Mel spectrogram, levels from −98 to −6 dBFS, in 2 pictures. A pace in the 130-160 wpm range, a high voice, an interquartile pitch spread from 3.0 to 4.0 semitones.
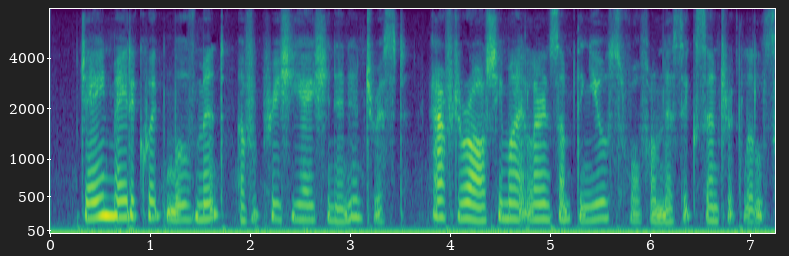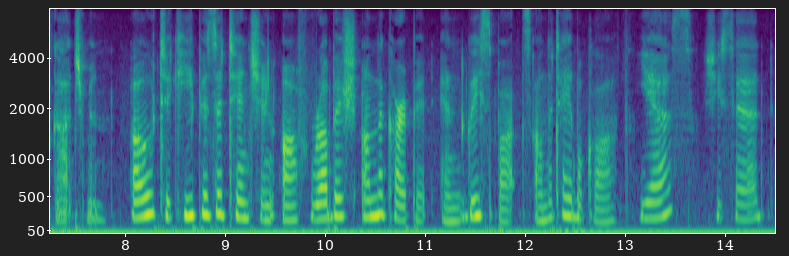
No: average, 170 wpm; high, 215 Hz; average, 3.7 semitones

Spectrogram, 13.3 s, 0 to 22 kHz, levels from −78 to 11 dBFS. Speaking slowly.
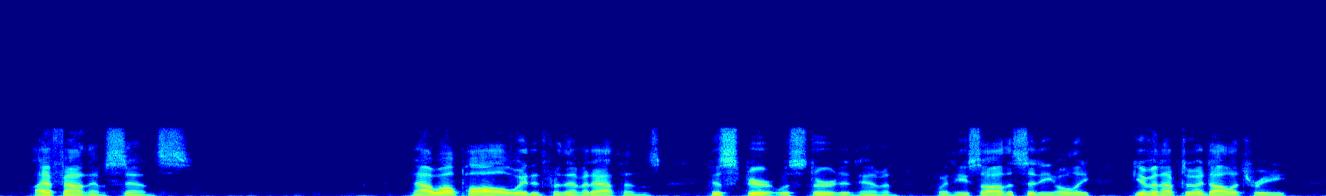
Yes: slow, 130 wpm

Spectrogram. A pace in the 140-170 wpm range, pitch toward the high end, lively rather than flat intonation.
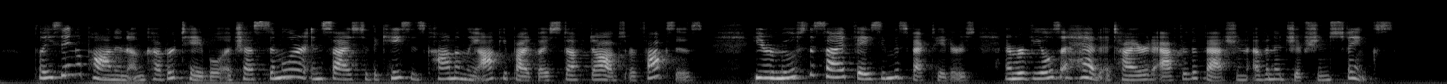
Yes: average, 165 wpm; very high, 255 Hz; wide, 5.7 semitones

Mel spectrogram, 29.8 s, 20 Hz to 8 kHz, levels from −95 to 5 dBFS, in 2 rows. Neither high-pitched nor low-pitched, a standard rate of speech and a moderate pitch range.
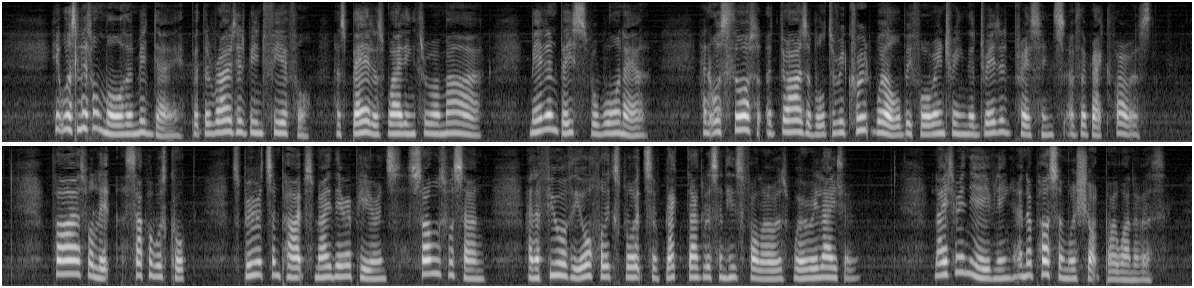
No: high, 215 Hz; average, 170 wpm; average, 3.4 semitones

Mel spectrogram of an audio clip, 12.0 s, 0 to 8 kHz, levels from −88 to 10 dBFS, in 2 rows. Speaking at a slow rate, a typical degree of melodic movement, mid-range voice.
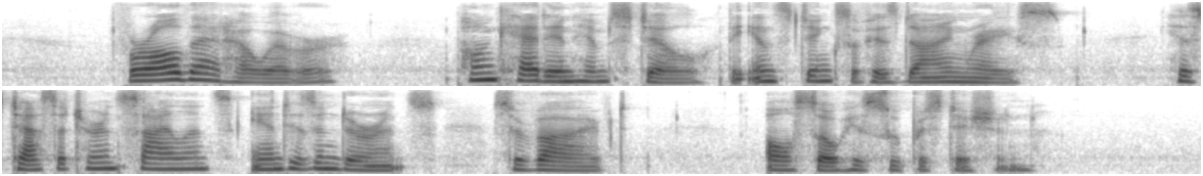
Yes: slow, 125 wpm; average, 4.3 semitones; medium, 180 Hz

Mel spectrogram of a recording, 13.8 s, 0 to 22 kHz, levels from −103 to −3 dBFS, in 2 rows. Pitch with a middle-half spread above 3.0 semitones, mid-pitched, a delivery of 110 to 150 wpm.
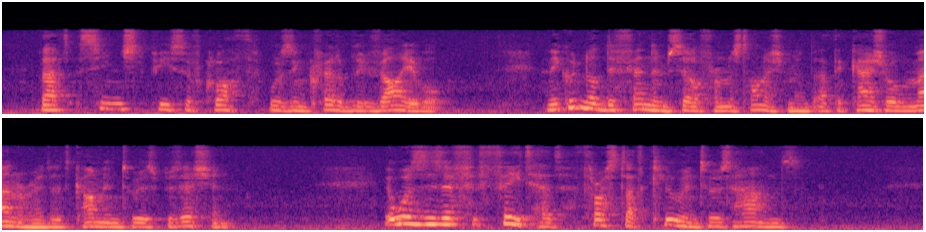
No: average, 4.6 semitones; medium, 150 Hz; average, 165 wpm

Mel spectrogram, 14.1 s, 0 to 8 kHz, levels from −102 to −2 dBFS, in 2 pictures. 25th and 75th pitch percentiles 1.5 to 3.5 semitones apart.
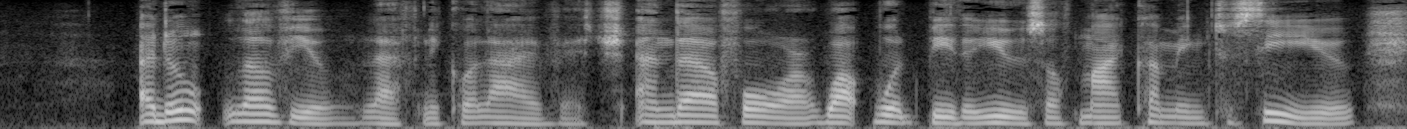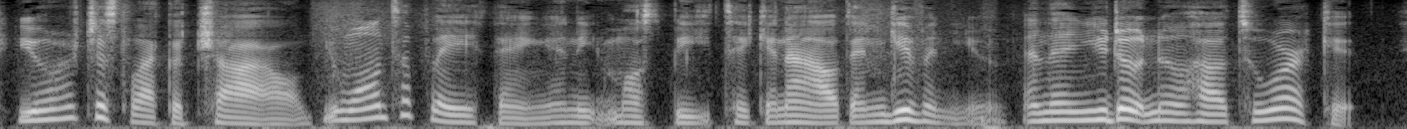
No: average, 5.1 semitones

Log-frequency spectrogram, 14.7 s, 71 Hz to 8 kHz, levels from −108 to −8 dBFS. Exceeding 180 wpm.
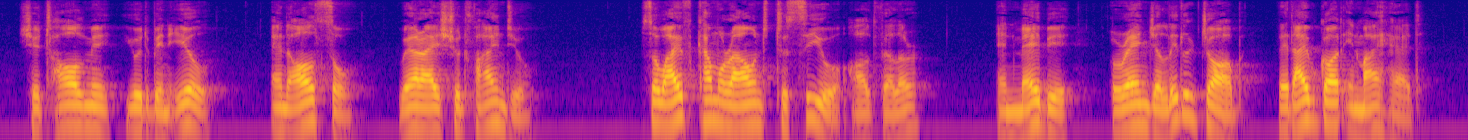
No: average, 140 wpm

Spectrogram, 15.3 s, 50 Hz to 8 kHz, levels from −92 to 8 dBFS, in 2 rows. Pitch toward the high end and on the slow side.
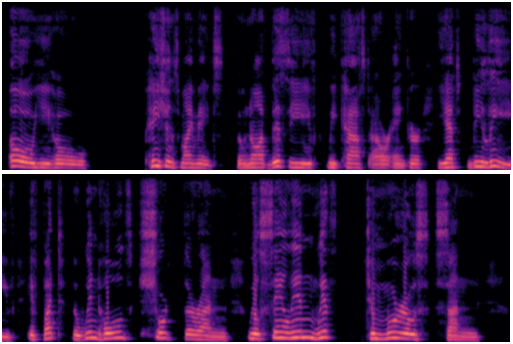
Yes: high, 215 Hz; slow, 125 wpm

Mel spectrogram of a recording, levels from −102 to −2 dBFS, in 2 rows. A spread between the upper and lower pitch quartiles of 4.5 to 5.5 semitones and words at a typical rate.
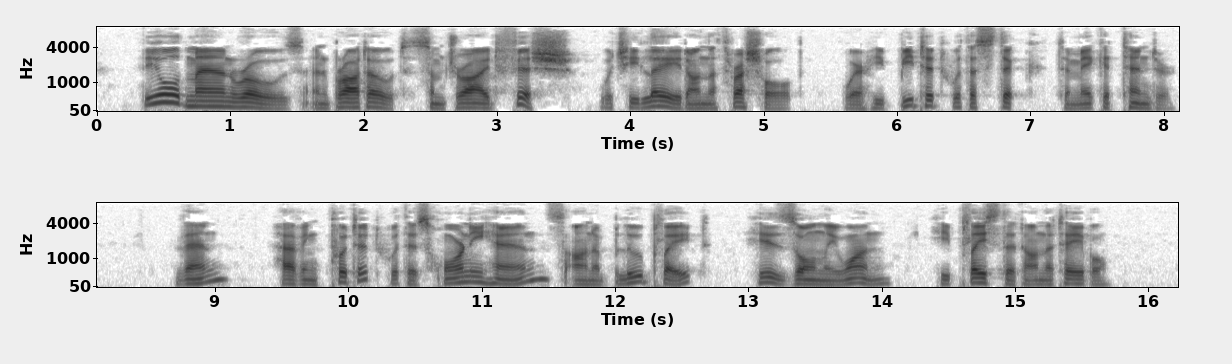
Yes: average, 5.0 semitones; average, 180 wpm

